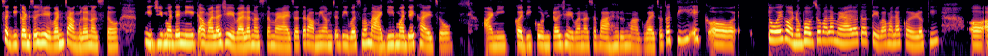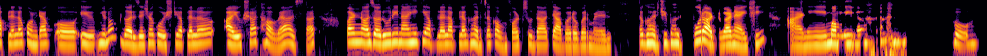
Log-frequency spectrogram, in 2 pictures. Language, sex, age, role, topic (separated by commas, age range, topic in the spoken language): Marathi, female, 30-34, guest, परिस्थिती बदलल्यावर आयुष्यात नव्याने सुरुवात कशी करावी?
